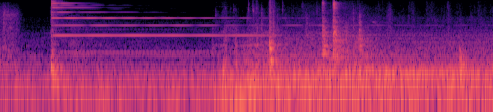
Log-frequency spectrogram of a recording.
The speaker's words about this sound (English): Here, let's take the elevator here.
